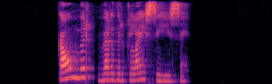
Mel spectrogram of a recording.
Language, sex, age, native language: Icelandic, female, 30-39, Icelandic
